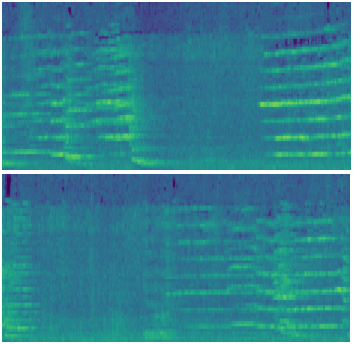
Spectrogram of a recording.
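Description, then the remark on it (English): Offshore whale vocalizations: a series of high, harmonic squealing calls, some sweeping upward and others gliding down, repeating every couple of seconds over a steady bed of rushing underwater noise. “And their vocalizations are somewhat distinct from the vocalizations we hear from resident whales.”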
